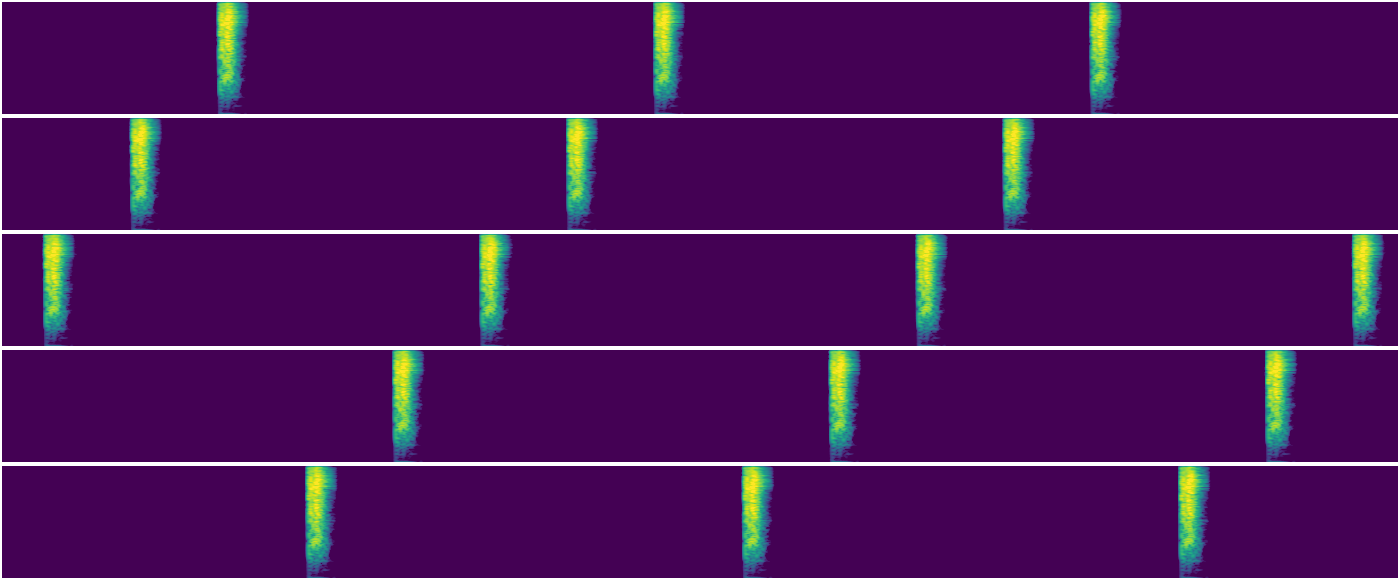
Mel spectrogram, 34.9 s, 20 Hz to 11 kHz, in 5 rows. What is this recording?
Clap 2, 110 BPM
Clap, Trap, Hard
